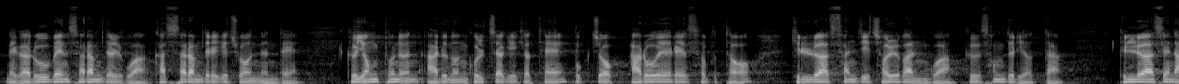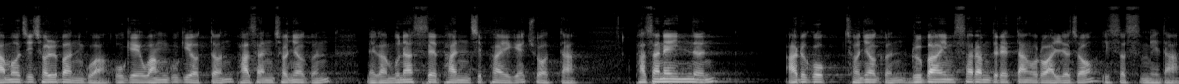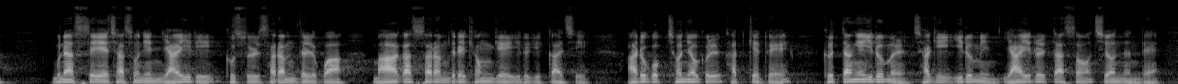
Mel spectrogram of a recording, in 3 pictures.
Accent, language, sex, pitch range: native, Korean, male, 90-110 Hz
